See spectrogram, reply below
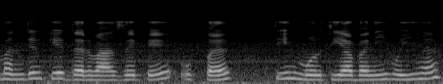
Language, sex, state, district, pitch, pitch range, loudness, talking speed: Hindi, female, Uttar Pradesh, Etah, 225 Hz, 215-265 Hz, -29 LUFS, 135 wpm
